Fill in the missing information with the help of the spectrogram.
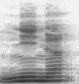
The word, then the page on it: nina: nino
